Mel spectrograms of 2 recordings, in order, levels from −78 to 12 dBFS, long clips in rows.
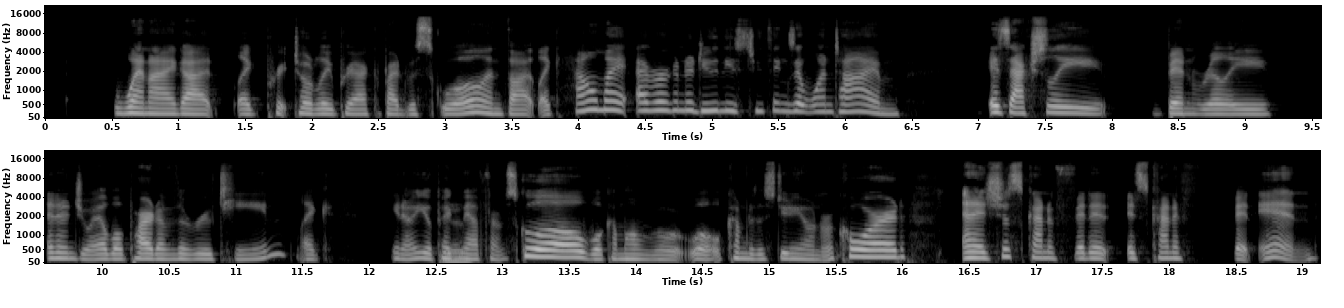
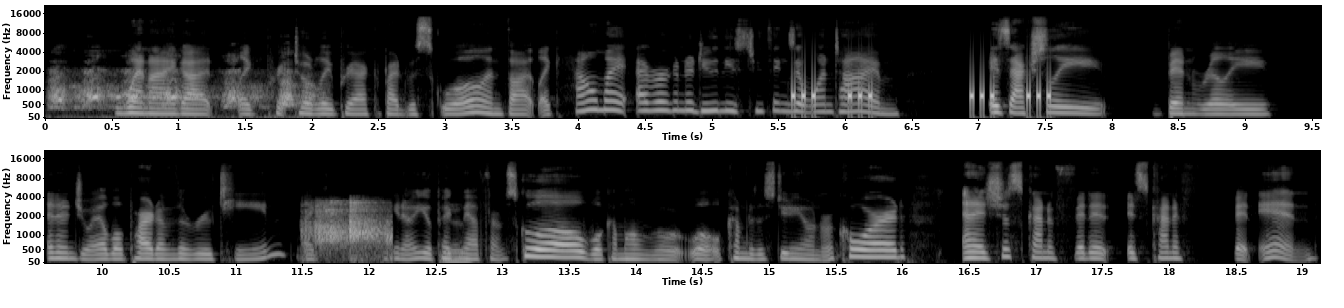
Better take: first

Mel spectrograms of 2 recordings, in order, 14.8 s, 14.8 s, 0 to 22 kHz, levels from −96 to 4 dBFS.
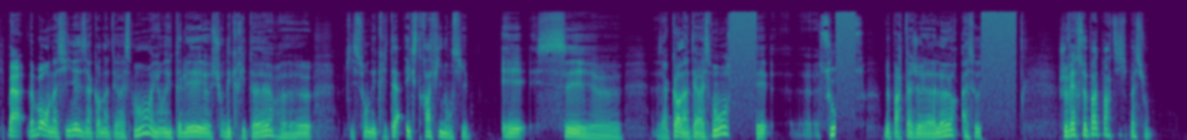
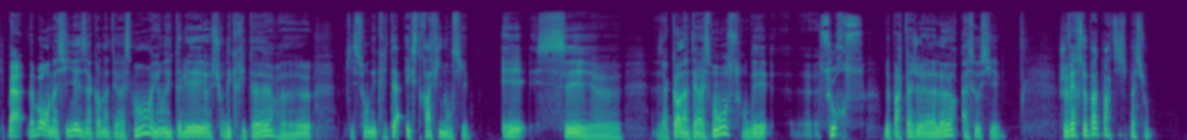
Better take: second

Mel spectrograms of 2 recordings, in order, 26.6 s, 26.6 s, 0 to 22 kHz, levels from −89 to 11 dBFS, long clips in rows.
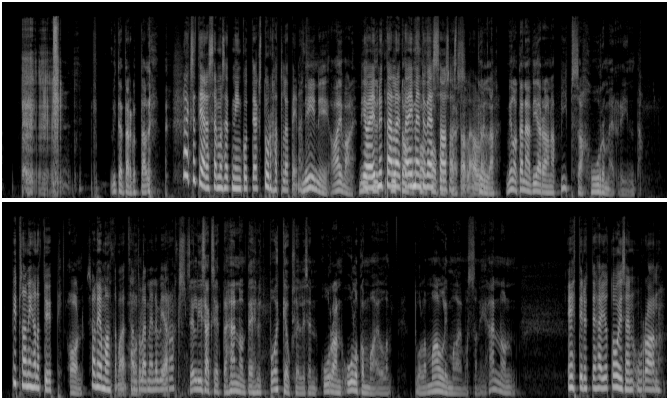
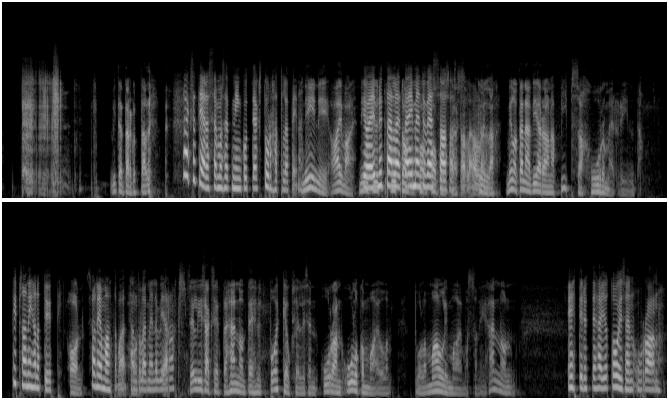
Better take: first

